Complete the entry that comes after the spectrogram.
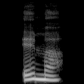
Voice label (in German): "emma", franzoesische maedchennamen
